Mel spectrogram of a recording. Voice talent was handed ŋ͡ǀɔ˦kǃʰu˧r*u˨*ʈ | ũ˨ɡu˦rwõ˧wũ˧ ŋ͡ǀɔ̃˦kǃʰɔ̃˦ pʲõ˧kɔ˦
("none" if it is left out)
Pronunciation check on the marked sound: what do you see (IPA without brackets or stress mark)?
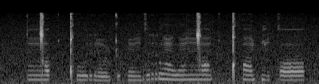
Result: ũ˨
